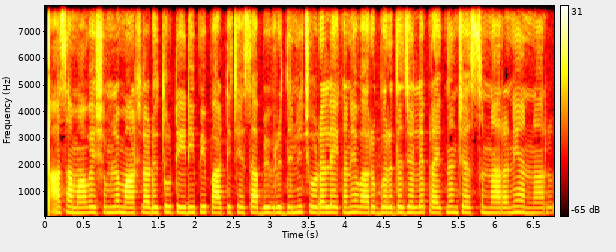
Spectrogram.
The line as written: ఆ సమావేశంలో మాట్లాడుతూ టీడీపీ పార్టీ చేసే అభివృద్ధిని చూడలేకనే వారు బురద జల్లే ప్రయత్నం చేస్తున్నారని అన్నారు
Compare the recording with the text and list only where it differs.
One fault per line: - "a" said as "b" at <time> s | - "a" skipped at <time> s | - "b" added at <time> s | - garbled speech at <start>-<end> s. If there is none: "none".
none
